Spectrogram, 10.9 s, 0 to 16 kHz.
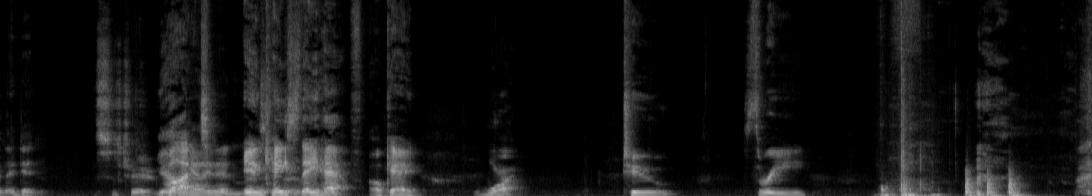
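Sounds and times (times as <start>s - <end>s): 
speech: 0.0s - 5.2s, 6.2s - 6.8s, 7.4s - 8.1s, 8.8s - 9.2s
heavy thudding knocks on a door: 8.8s - 10.4s.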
